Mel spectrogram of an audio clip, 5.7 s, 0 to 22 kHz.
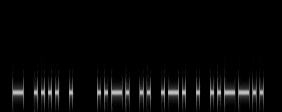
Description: Morse code, heard as a keyed tone, about 17 wpm, 700 Hz. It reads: THE FIRE?
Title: Sentences from Top 1000 Words - Review Part 3 - 17wpm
